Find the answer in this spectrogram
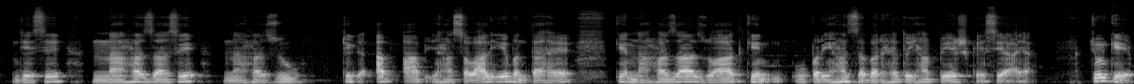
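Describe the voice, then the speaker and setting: Brief: low-pitched male teacher drilling verb forms, patient and methodical. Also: darkish tone. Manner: patient, repeats each word with its meaning, asks and answers his own questions. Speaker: Arabic grammar teacher. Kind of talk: classroom lesson explanation.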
